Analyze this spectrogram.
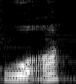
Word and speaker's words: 我: Primero es yo, se pronuncia 我. Lee conmigo cada vocal. U, O, con tercer tono, 我.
